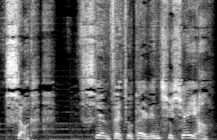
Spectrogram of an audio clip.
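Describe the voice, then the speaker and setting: Man putting on a high, whining shop clerk. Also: animated, moderate pace, a little mellow, breathy edge, soft background music, exaggerated voice. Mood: forced, meek. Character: whining middle-aged male grain shop clerk, close to tears.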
